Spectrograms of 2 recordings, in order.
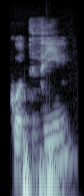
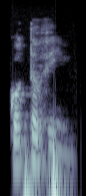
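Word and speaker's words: כּוֹתְבִים: Então, na palavra Kotavim, nós pronunciamos esse Sheva. Em vez de falar Kotvim, nós pronunciamos essa palavra como Kotavim. Tá bom? Ela tem 3 sílabas.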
